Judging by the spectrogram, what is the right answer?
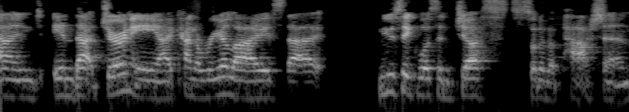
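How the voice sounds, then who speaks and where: A woman with a Swedish accent speaks at a fairly low pitch. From Sweden. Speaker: music industry executive. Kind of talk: podcast interview.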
